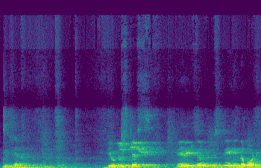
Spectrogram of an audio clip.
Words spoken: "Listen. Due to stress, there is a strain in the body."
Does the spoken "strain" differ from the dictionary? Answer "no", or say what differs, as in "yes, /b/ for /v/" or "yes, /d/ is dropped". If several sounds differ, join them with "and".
yes, /ɹ/ is dropped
